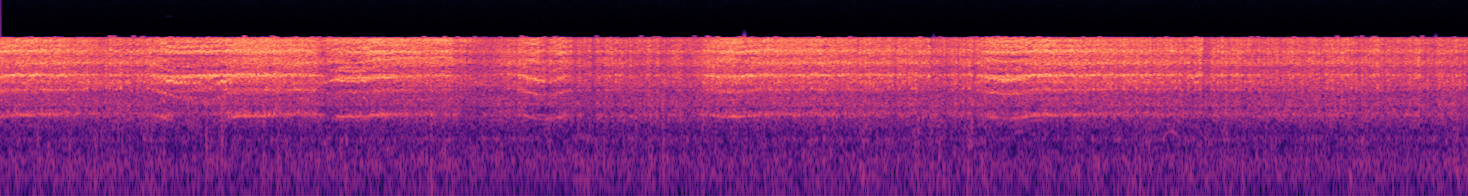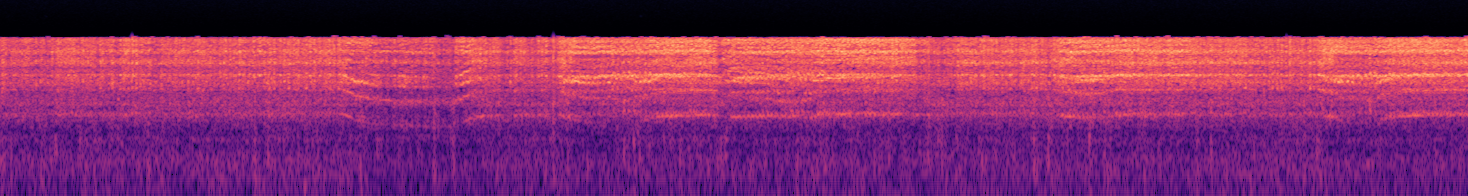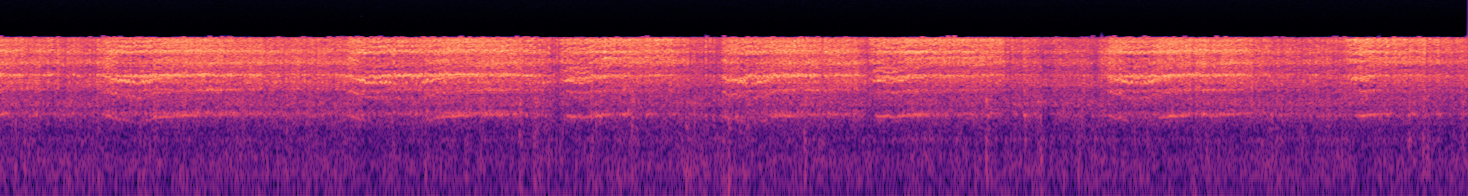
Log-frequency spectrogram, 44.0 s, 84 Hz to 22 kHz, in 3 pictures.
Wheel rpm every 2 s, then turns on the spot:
230, 220, 230, 230, 230, 230, 230, 240, 230, 200, 210, 220, 230, 230, 220, 230, 220, 220, 230, 220, 230, 230.
none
